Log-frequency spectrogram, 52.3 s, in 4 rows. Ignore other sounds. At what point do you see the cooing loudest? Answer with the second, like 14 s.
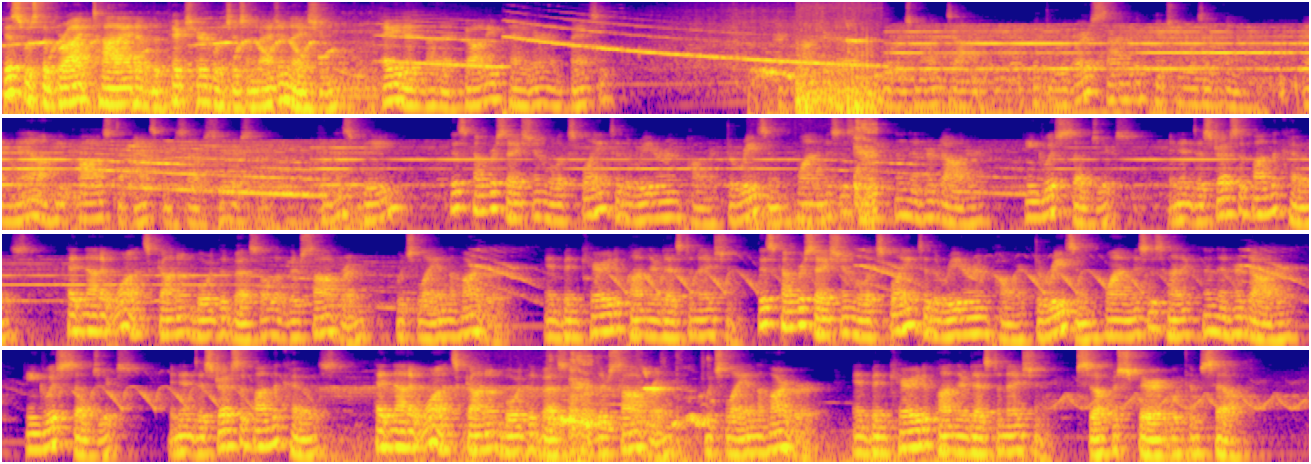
46 s.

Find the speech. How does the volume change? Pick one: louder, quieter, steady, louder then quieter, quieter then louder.
quieter then louder.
